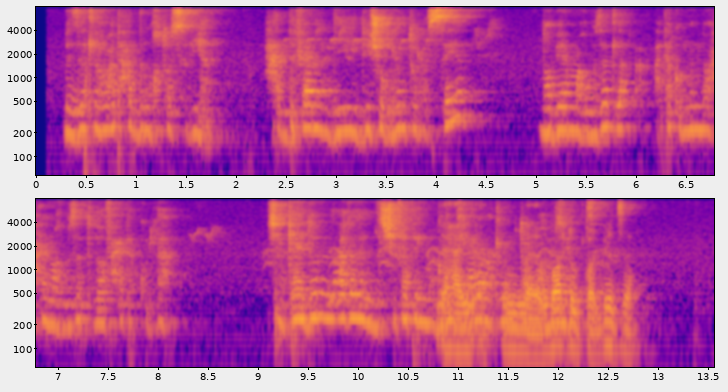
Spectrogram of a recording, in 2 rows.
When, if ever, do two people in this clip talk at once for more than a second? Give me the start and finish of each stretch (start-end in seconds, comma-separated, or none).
10.8-12.1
